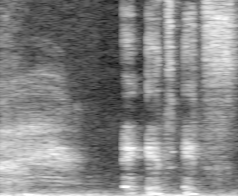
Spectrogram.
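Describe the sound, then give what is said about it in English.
A cat screams with a few short, strained, high yowling cries, heard after a stretch of talking, with a voice still present underneath. “Cat's screaming again.”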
